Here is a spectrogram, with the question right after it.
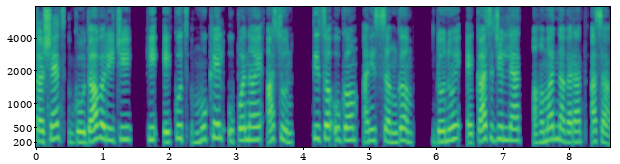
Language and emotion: Goan Konkani, neutral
